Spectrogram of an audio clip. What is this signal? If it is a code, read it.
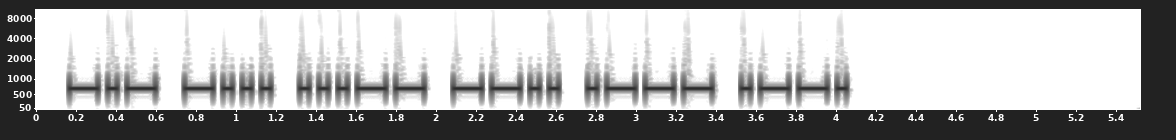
Morse code, heard as a keyed tone, about 25 wpm, 700 Hz. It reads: KB3ZJP
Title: USA Callsign DE Callsign 25wpm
